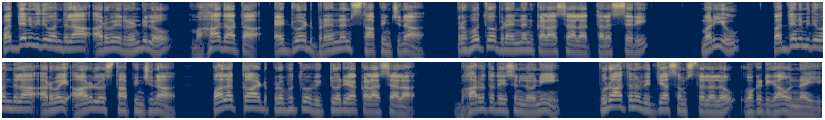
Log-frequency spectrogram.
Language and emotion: Telugu, neutral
